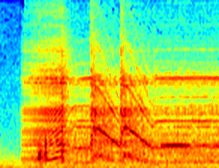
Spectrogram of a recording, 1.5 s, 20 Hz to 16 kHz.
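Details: DJI Mavic Mini drone with Power System Error 30210, after all four BLDC driver ICs on the ESC board were reflowed, indoor takeoff: motors whir up together to a steady high hum with clean, even spin-up and no grinding; the repair worked.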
